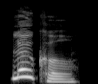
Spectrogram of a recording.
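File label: "local", English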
